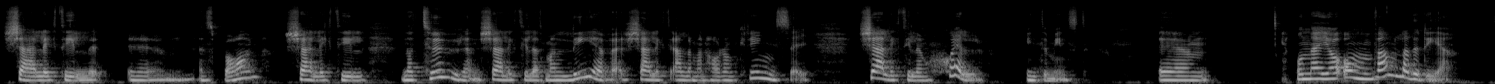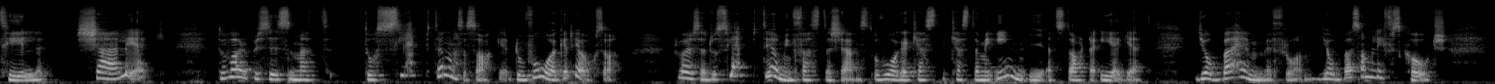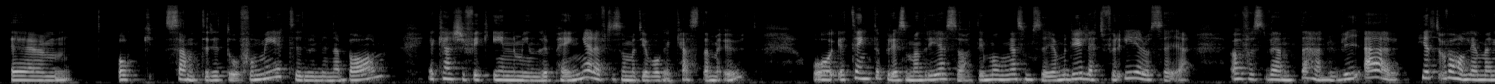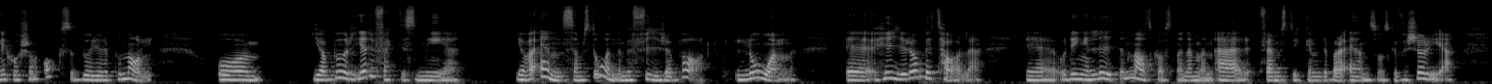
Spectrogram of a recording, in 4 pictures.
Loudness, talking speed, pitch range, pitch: -28 LUFS, 170 wpm, 195-245 Hz, 210 Hz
